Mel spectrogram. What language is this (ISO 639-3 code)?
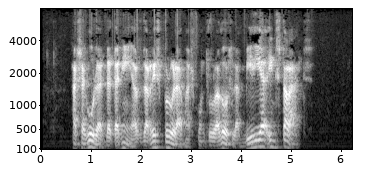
cat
